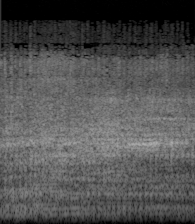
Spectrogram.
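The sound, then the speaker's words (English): A Honda Pilot off-road buggy engine runs steadily on a bitter, windy day in an open field at Banzai Sports, a constant rough, buzzing drone with a low throb underneath and a faint whine on top, holding an even loudness throughout with no voices. “And a noise in the background you may well hear is Honda piloting.”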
